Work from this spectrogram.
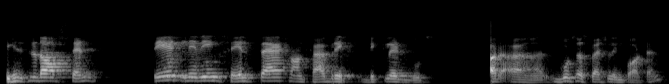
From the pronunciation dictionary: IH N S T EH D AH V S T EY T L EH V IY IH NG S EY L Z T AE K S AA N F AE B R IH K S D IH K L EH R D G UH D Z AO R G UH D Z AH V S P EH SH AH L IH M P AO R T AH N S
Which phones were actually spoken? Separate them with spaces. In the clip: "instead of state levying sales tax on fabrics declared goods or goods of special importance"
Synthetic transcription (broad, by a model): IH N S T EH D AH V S T EY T L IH V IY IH NG S EY L T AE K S AA N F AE B R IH K D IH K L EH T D G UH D S AO R G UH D S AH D S P EH SH AH L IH M P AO R T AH N S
